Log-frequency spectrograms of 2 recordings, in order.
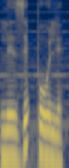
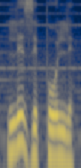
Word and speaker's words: les épaules: Já os ombros, que geralmente falamos no plural, são les épaules. E aqui temos a liaison de novo. O S de les se conecta com o E e faz aquele som de Z, les épaules.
